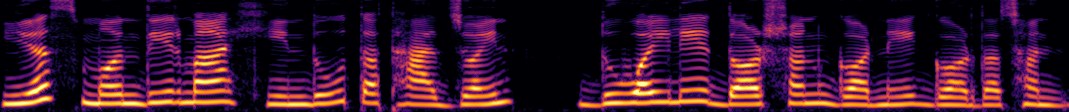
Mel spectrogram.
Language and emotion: Nepali, neutral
